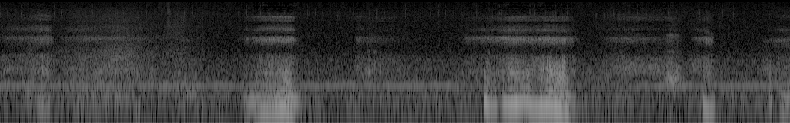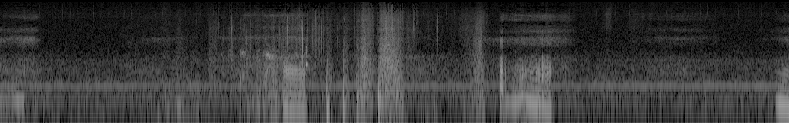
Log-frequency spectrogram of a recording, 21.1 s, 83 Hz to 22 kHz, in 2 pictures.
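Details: 7-year-old sleeping with tongue sticking out: irregular rasping, snorting breaths over a steady electrical hum and some rustling; snoring.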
